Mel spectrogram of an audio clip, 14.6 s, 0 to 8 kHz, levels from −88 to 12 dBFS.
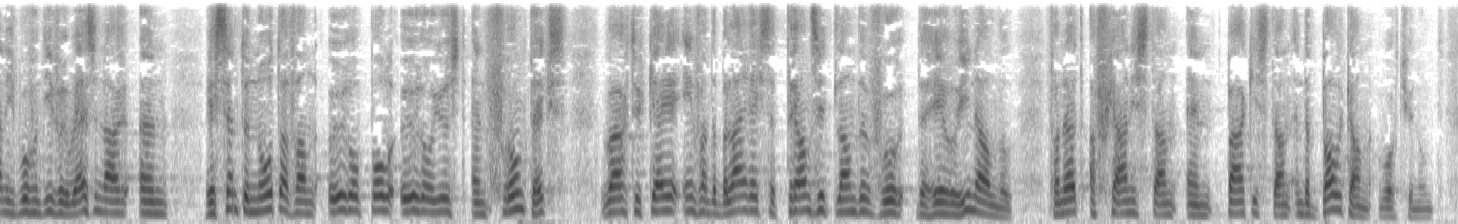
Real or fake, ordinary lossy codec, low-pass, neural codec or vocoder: real; none; 7.2 kHz; none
